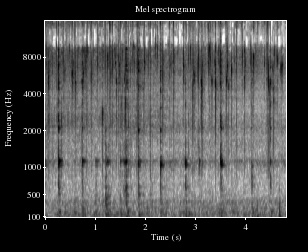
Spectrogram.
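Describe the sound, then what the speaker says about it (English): Garlic sautéing in hot oil, a steady close crackling sizzle with irregular spatter pops and light stirring throughout, no talking. "So I am going to saute my garlic in the oil."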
